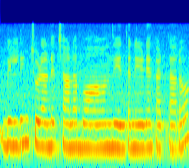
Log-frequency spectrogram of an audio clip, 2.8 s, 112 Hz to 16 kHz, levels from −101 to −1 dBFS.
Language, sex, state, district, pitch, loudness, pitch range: Telugu, female, Andhra Pradesh, Guntur, 210 Hz, -29 LUFS, 205-220 Hz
